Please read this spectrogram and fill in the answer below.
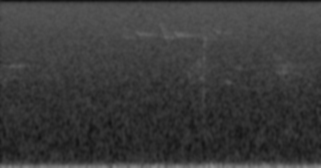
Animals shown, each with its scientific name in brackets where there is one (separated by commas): Blackburnian Warbler (Setophaga fusca), Red-eyed Vireo (Vireo olivaceus)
